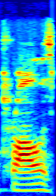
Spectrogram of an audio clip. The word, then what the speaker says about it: Prahl: At Better Call Prawl is where you can find me. My last name is spelled P-R-A-H-L.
